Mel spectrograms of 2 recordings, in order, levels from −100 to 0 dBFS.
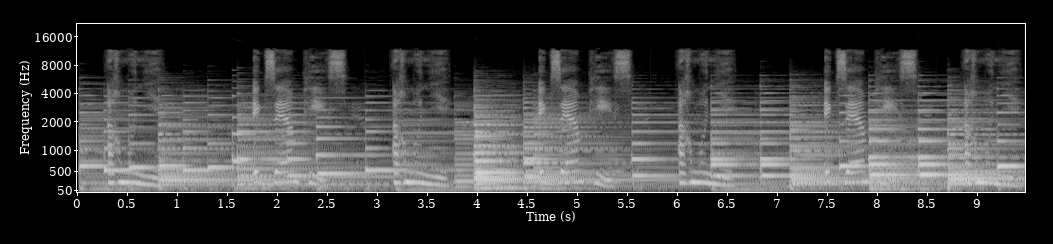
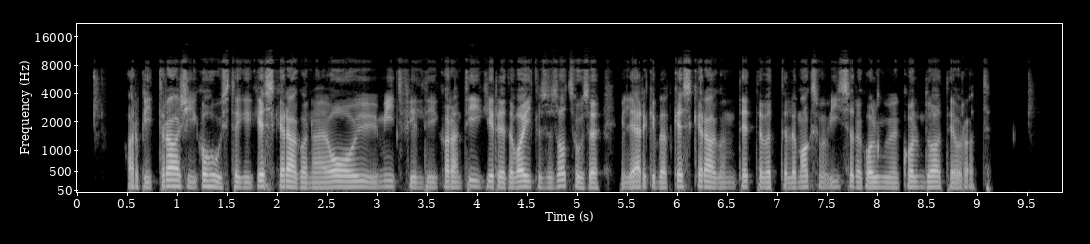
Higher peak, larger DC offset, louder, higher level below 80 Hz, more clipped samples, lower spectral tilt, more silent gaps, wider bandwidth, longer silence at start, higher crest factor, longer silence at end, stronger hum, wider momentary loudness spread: first, -2 dBFS vs -10 dBFS; neither; first, -23 LUFS vs -29 LUFS; first, -46 dBFS vs -64 dBFS; neither; about the same, -5.5 dB/octave vs -4.5 dB/octave; second, none vs 0.34-0.47 s, 9.02-9.06 s; first, 12 kHz vs 10 kHz; second, 0 s vs 0.15 s; about the same, 20 dB vs 20 dB; second, 0 s vs 0.7 s; neither; about the same, 8 LU vs 8 LU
